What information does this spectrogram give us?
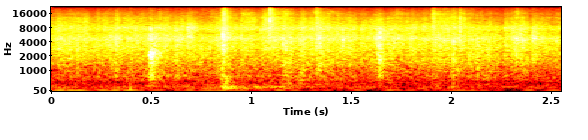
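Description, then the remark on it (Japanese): Steady, soft rain falls at a nunnery, hissing evenly with a few brief drip-like taps scattered through it, fairly quiet and heard on its own without any voices. “こんな雨の中、尼寺に何用でございましょう。”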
